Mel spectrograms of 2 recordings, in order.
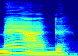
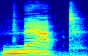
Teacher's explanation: mat and mad now we've made an um a phoneme difference even though we produce those two sounds in the same place in our mouth one has voicing and one doesn't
